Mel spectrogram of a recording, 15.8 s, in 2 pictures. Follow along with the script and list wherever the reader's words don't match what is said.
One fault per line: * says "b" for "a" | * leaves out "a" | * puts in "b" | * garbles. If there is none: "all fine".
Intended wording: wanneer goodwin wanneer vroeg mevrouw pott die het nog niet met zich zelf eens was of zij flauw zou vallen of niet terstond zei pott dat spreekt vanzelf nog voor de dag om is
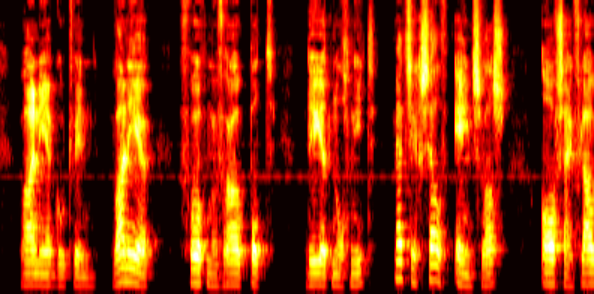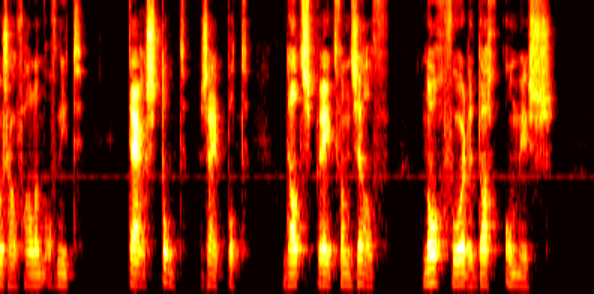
all fine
